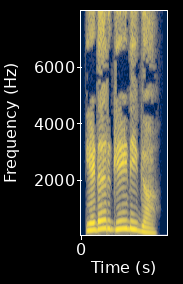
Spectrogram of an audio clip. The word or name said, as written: ಎಡರ್ಗೇಡಿಗ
